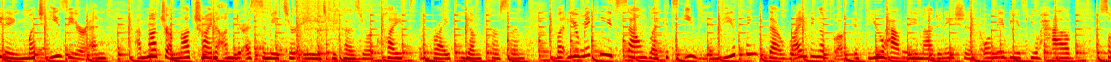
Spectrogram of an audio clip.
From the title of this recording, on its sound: Live from SIBF 2022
